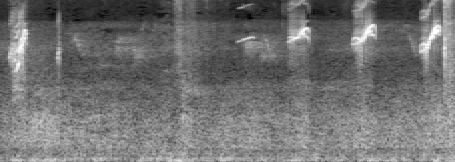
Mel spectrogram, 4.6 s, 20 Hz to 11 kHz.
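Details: Streak-eared Bulbul chick, nine days old, in Ubon Ratchathani, Thailand, 11 April 2023. It gives sparse, bright, rising chirps, four clear notes spaced roughly a second apart, between quiet gaps with a faint high tone.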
